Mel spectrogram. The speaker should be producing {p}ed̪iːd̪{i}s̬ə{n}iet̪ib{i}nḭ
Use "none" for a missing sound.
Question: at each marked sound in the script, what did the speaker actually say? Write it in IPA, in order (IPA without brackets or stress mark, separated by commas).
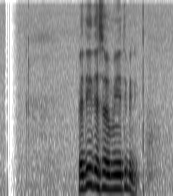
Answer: p, e, m, i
